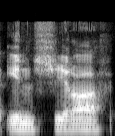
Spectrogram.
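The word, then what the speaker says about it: انشراح: Tinggal cara bacanya ini dibaca apa? Nah, ini dibaca insyirah.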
